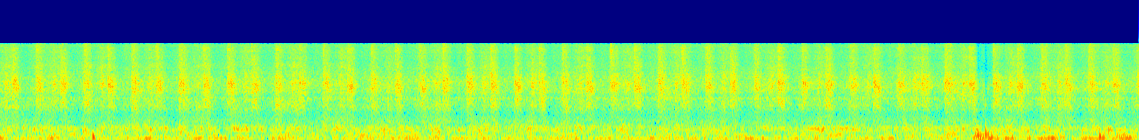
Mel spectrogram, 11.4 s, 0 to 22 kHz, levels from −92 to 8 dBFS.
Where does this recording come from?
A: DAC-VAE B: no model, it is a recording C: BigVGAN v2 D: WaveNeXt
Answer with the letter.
A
